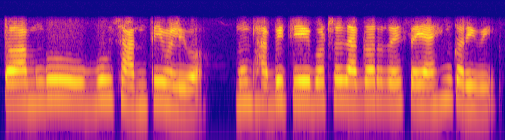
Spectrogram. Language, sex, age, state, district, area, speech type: Odia, female, 18-30, Odisha, Nayagarh, rural, conversation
